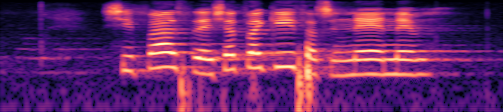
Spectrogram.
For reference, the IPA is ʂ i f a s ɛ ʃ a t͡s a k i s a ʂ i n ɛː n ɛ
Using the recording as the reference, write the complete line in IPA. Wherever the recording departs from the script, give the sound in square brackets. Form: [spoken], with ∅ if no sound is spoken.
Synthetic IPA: [ʃ] i f a s ɛ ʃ a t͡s a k i s a ʂ i n ɛː n ɛ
